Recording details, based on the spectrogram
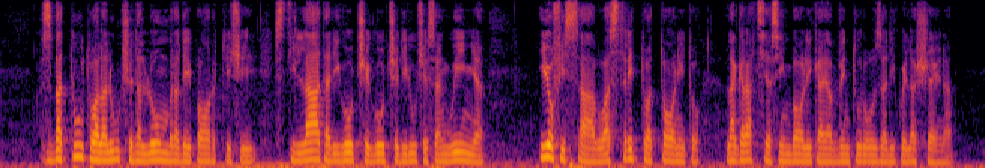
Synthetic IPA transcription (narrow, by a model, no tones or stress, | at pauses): zbat̪ːuːt̪oalːaluːt͡ʃed̪alːombɾad̪ejpɔrt̪it͡ʃist̪ilːaːt̪ad̪iɡot͡ʃːeɡot͡ʃːed̪iluːt͡ʃesaŋɡwiɲːa | iːofisːaːvoast̪ɾet̪ːoat̪ːɔːnit̪o | laɡɾat̪sːjasimbɔːlikaeavːent̪uɾoːzad̪ikwelːaʃɛːna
